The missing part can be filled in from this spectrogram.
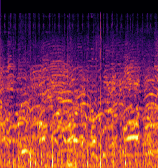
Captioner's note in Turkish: Hep bir ağızdan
